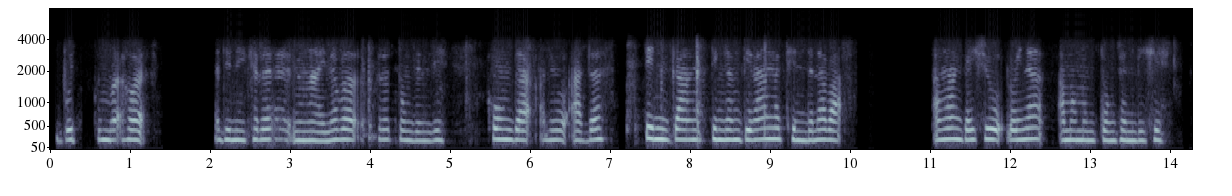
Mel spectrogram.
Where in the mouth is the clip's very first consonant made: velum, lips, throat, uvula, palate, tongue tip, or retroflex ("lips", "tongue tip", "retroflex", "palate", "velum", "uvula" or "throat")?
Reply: lips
